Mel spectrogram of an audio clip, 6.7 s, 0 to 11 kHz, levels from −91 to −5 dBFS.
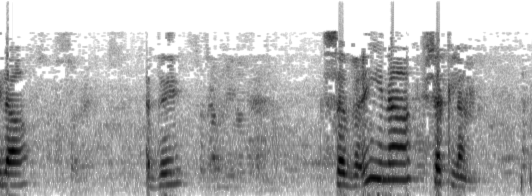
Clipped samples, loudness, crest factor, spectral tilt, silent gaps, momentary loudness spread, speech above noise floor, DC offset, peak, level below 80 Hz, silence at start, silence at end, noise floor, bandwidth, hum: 0.2%; -14 LUFS; 16 dB; -3 dB/octave; none; 23 LU; 29 dB; under 0.1%; 0 dBFS; -54 dBFS; 0 s; 0.05 s; -44 dBFS; 8.2 kHz; none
